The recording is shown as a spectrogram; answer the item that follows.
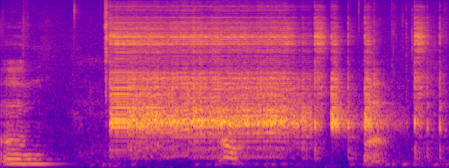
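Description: TIDAL live-coding software playing sampled drums and recorded spoken numbers through the computer's speakers, glitched by an extreme tempo setting: a short low pitched sound at the start, then from about a second in a dense, steady buzz of rapidly retriggered samples for about two seconds, ending in a few short hits.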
